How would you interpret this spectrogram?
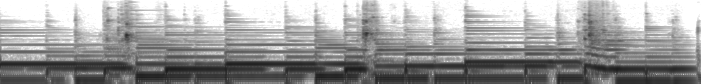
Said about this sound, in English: Here's a guitar I recorded.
